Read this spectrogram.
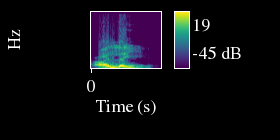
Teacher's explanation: یا ساکن سے پہلے لام کے اوپر زبر ہے، یا لین ہوگا، نرم آواز کے ساتھ جلدی پڑھا جائے گا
